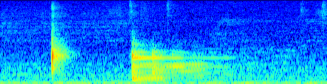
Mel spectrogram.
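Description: A sharp click a little under half a second in, then a chord played on a software keyboard instrument in Logic Pro X about a second in, ringing on and fading.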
